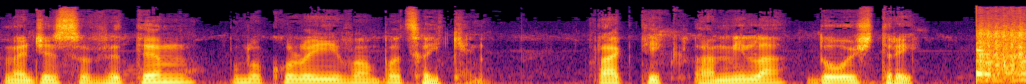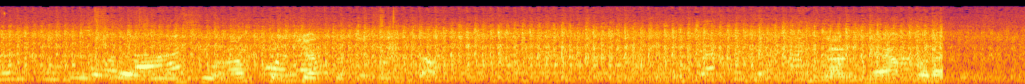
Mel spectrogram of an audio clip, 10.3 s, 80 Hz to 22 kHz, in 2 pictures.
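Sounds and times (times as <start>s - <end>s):
speech: 0.0s - 4.7s, 5.8s - 7.6s, 9.2s - 10.0s
indistinct voices: 4.9s - 9.9s
boat engine droning: 4.9s - 10.2s.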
